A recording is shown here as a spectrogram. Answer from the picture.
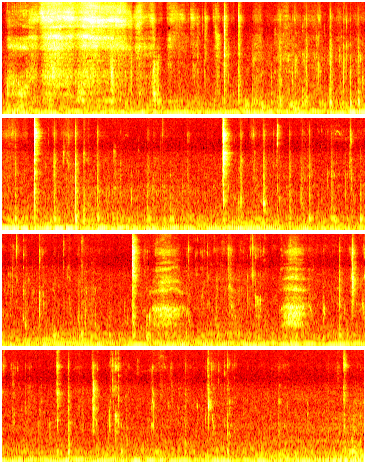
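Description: Close-up eating sounds of a chocolate-coated Magnum ice cream bar: a crunchy bite through the chocolate shell in the first couple of seconds, then quieter chewing with a few sharp mouth clicks.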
